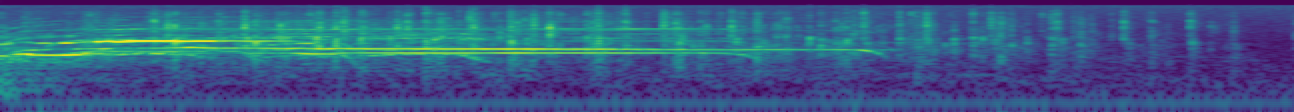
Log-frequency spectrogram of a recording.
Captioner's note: audience applauding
